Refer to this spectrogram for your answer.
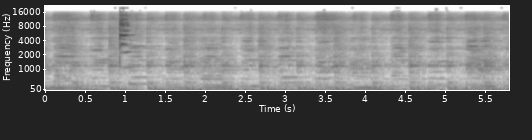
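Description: Drinking glasses clink together once in a bright toast, set against a steady wash of thumping background music and busy room noise.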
